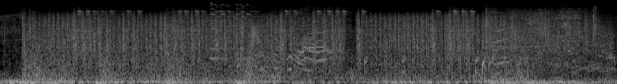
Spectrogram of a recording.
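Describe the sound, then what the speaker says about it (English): Dense, continuous rapid gunfire from a Gatling gun in a battle royale video game, loud and sustained with scattered game effects layered over it. "it's a Gatling gun"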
